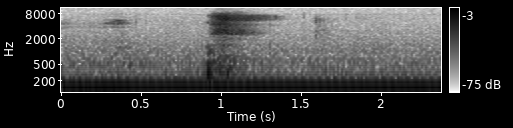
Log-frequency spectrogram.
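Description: A pause in a man's talk: a steady low hum, with one short, hissy breath from the speaker close to his lapel microphone about a second in.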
